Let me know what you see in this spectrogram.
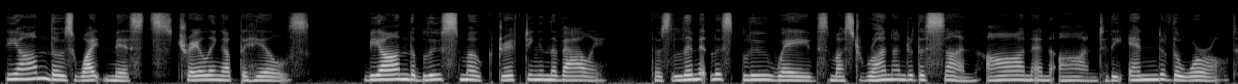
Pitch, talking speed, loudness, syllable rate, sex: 200 Hz, 165 wpm, -20 LUFS, 4.0 syllables/s, female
